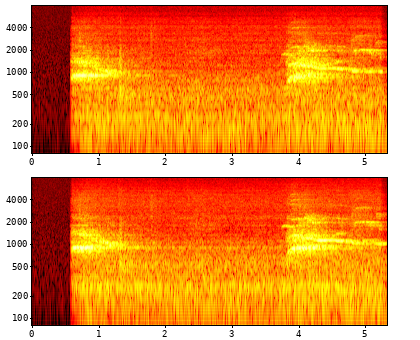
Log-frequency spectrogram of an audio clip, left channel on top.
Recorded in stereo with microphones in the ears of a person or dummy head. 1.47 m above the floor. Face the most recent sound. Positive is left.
turn(degrees=20)  # may be behind; listen again after turning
